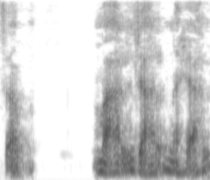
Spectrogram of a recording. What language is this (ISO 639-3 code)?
mai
